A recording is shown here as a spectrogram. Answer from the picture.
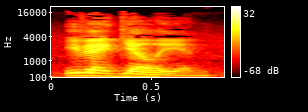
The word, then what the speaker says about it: Evangelion: Yeah, my impression is that the ending of Evangelion, in both forms of it, Evangelion, I gotta get used to saying it right, Evangelion, my impression is that the ending gets very abstract and weird, sort of almost 2001 A Space Odyssey-like.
